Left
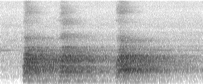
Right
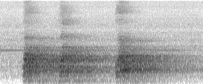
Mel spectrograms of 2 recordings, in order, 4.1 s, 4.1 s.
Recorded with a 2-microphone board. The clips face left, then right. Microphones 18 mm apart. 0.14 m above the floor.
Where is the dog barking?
25° right (ahead or behind), 1.5 m; by 2.6 s 65° right (ahead or behind), 1.7 m.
